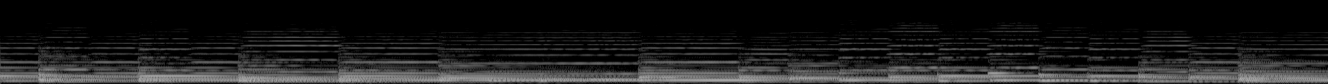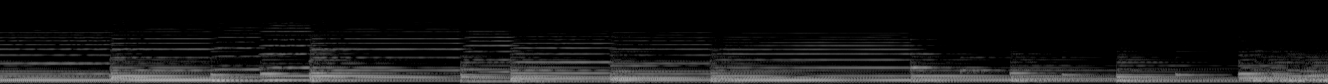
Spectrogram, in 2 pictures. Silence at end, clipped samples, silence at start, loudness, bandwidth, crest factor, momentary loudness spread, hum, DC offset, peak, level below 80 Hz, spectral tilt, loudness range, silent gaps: 0 s; under 0.1%; 0 s; -31 LUFS; 8.2 kHz; 14 dB; 8 LU; none; under 0.1%; -16 dBFS; -78 dBFS; -8.5 dB/octave; 4 LU; none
